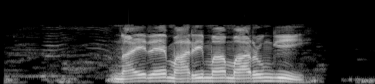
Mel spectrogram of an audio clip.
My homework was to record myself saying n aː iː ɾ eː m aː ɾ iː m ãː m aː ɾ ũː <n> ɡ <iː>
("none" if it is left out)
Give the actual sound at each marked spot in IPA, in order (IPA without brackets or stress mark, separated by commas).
ŋ, iː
